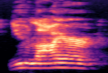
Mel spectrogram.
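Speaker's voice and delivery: high, loud, spat-out accusation; furious accusation. Retold or imitated. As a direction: hurl it at the child like a slap. Grandfather accusing before a slap.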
